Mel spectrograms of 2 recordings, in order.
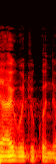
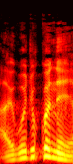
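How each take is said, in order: First: 아이고 stressed, dropping back to a normal level moan; fading groan. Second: A loud wailing 아이고 죽겠네 with 죽겠네 stressed; mock groaning Jacob. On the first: Acted. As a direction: let the second 아이고 죽겠네 sink into a weary moan. Repeat of Jacob's groan, softer. (힘 빠진 신음처럼 가라앉혀) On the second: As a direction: wail it like a man with a broken hip. Jacob voiced groaning in pain. (엉덩뼈 부러진 야곱처럼 크게 앓는 소리로)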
